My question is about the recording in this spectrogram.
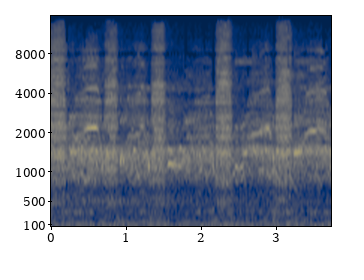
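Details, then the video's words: Black stork calling for a mate at its nest, Karula National Park, 10 April; last year's female did not return. Four or five loud hissy bursts alternate with soft arched whistled tones. "10 апреля, аист зовет подругу."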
